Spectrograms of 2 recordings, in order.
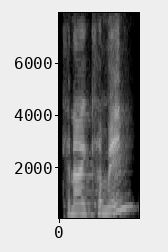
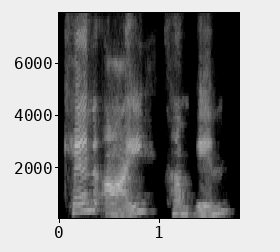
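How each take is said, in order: First: The words are linked smoothly into each other. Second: The words are said separately, without linking. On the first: The speaker calls it right. "هقول ايه؟" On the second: The speaker calls it wrong. "بدل ما اقول"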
